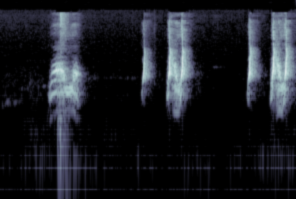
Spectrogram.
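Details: Morning quail call: one harsher, broader note, then two crisp triple-chirp phrases given in quick succession against a quiet background.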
